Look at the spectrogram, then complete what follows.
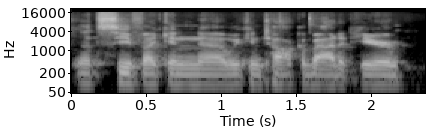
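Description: A man with a fairly low voice hosts a fantasy football show. He runs through statistics and gives his analysis casually. His delivery is conversational and matter-of-fact, like a solo livestreamer talking to viewers. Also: completely flat delivery, fast, a little mellow. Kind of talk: casual sports analysis, reading out stats.

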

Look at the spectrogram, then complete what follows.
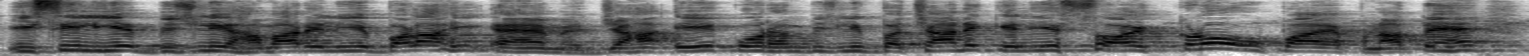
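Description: High-voiced Indian man presenting. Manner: formal, methodical, enumerating points. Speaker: presenter of an informational channel. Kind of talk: scripted explainer addressed to viewers.

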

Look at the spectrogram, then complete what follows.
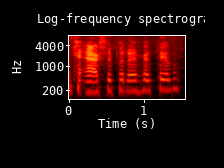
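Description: A woman's voice: medium pitch, low-quality recording. A woman livestreamer giving casual, self-deprecating, grumbling commentary while she plays a game. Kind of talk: casual gaming stream commentary. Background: game music.

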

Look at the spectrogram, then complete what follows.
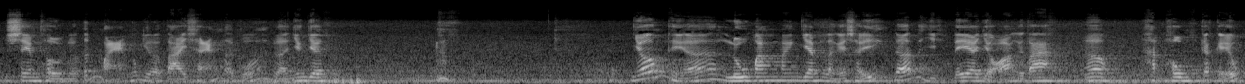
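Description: A man in his thirties speaking an indignant opinion monologue to camera, full of rhetorical questions and fillers, filmed on a phone in a small tiled room. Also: a little high. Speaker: commentator. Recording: echoey tiled room with background noise.

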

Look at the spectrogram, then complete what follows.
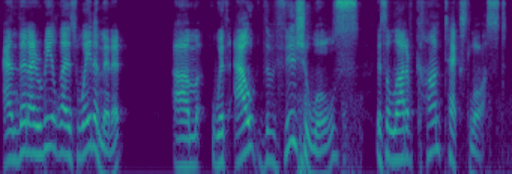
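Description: A man's voice: fairly high pitch, lively intonation, a little slow, pushed and bright, no echo, rough recording. A man speaking as an interview guest, explaining his process casually, step by step. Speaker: podcast guest, audio drama adapter.

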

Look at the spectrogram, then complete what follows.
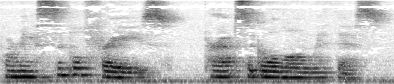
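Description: A woman leading a guided meditation in a soothing, unhurried manner with long pauses between phrases. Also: on the low side, dark tone. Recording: very echoey, reverberant sound.

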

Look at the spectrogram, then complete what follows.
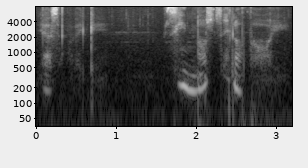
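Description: A devoted servant witch of a dark lord, acted by a young woman for ASMR roleplay. She speaks in a breathy whisper, very close to the microphone. Her delivery is slow, deliberate and deferential. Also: on the low side, fairly even intonation, exaggerated voice. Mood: deferential, attentive. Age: young adult.

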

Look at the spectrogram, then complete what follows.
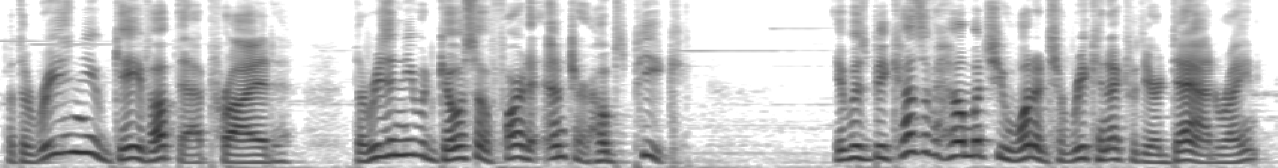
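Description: A man's voice: sits high, sing-song, brisk, a bit bright. A man voicing an earnest, sympathetic and unsure teenage schoolboy in a video game, with a hesitant delivery. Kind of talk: amateur video game voice acting. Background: background music.

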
